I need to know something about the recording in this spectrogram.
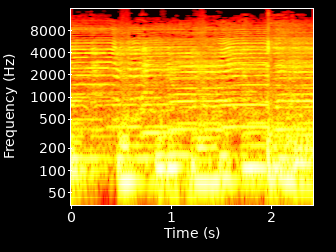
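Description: Live band playing an instrumental break with no singing: horns and saxophones over electric bass and a steady beat.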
